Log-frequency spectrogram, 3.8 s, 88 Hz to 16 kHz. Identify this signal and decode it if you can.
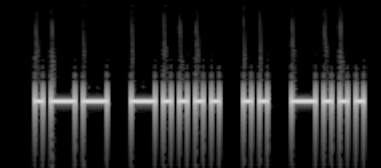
Morse code, heard as a keyed tone, about 15 wpm, 700 Hz. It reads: W6IB
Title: USA Call Signs - 4 Characters - Repeated 3x - 15wpm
